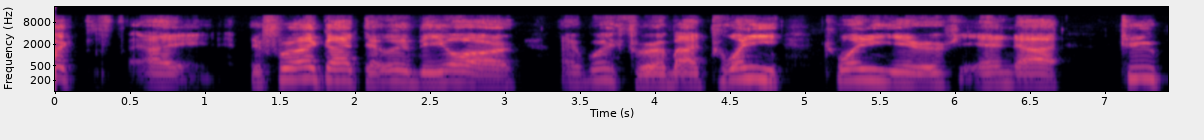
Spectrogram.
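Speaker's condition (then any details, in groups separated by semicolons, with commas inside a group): Cerebral palsy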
